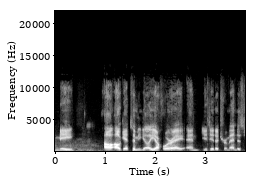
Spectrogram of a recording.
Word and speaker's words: Yajure: we figured we don't know how to say this. So we just kept calling him Mickey Yager, knowing that that was definitely not the pronunciation.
